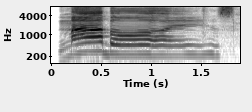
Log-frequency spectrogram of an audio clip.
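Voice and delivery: high, stretched hype-man call; drawn-out high mock greeting; hyped streamer greeting.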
